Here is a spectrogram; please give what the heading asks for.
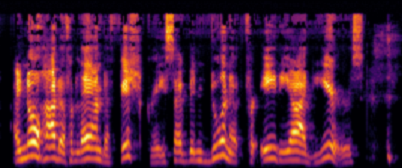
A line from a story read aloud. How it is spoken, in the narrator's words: Rose set her jaw, but managed to growl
